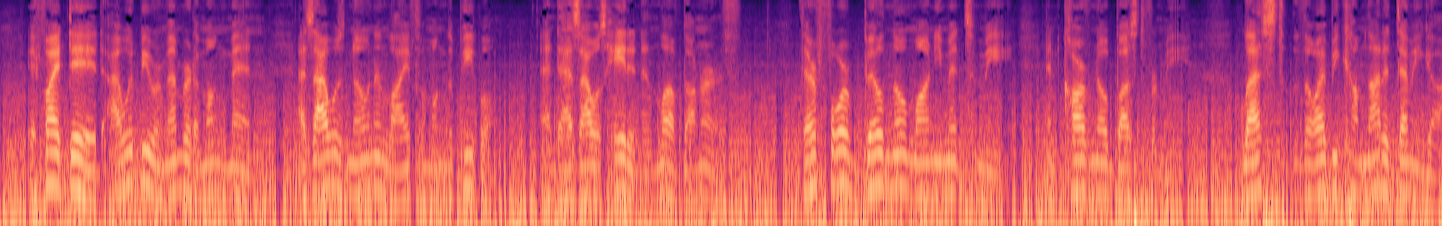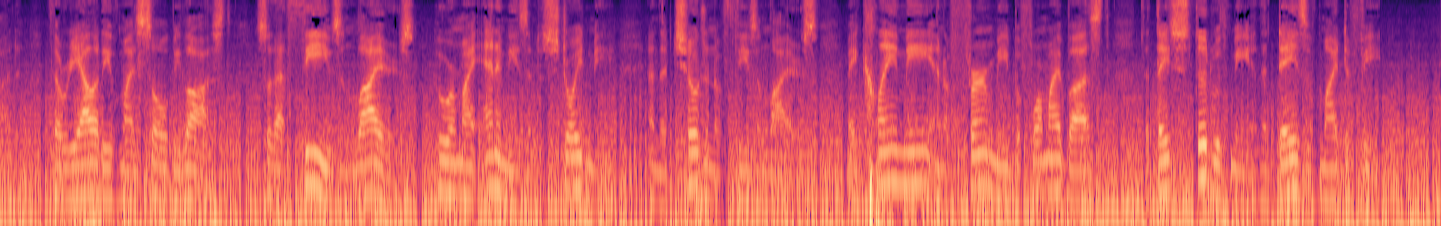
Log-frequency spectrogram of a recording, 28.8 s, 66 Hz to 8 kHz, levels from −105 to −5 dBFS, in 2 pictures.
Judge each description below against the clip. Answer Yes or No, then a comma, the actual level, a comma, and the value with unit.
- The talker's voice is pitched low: Yes, low, 120 Hz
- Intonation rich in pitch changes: No, average, 3.9 semitones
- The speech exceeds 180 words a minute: Yes, average, 190 wpm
